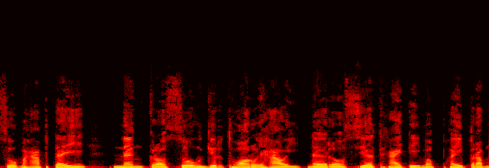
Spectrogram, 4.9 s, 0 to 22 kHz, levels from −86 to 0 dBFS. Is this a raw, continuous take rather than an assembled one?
no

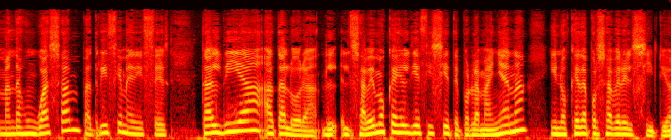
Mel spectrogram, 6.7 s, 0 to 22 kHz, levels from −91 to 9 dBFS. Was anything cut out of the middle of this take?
no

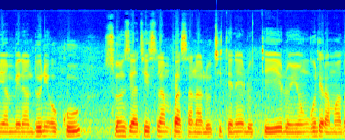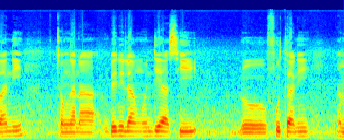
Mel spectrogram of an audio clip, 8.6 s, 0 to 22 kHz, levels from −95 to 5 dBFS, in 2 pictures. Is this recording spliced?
yes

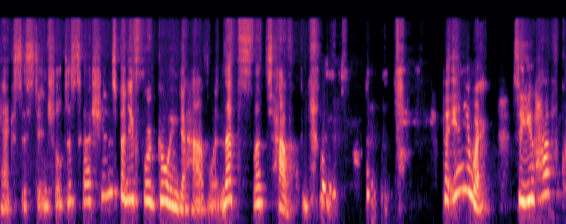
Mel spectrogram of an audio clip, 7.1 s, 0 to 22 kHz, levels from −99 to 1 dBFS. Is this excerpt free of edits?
no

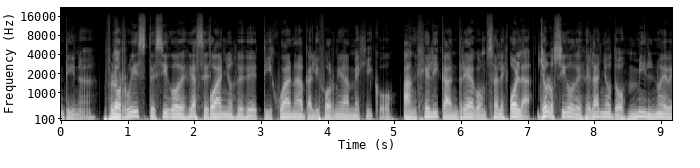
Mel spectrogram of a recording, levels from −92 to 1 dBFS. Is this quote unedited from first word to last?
no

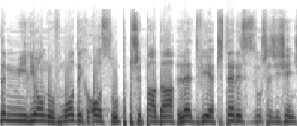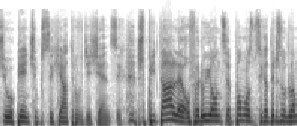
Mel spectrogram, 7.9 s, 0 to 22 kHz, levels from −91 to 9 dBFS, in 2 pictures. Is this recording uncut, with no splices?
yes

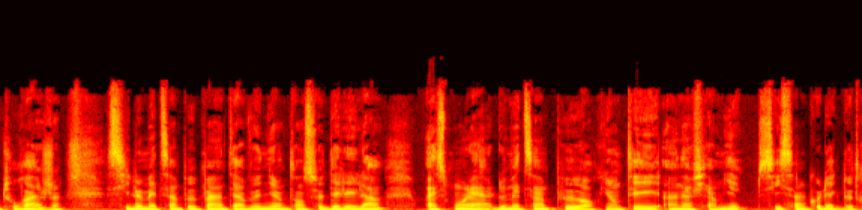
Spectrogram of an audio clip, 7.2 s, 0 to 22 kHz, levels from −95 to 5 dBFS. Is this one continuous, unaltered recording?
yes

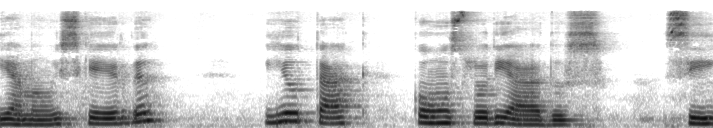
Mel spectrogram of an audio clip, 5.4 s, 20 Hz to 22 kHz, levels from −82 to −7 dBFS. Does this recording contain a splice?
no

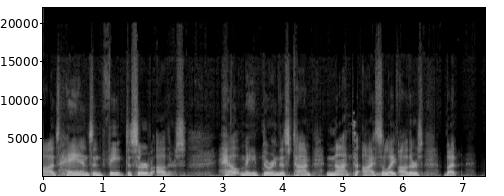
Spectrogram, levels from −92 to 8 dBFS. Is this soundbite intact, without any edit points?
no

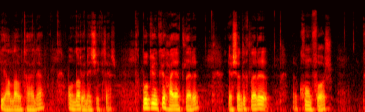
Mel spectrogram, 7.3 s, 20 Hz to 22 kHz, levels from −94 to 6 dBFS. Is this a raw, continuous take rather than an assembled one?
no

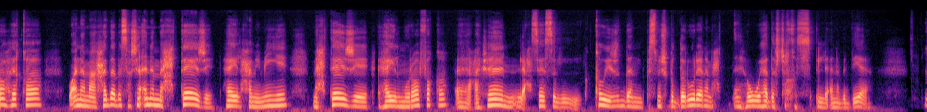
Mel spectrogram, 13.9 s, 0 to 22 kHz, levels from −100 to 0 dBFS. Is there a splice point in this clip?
yes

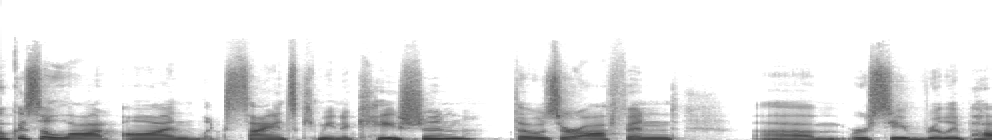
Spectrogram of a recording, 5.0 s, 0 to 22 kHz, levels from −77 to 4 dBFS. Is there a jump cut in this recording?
no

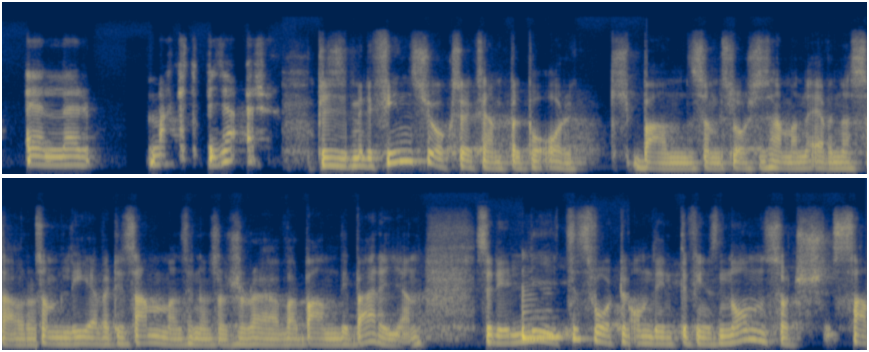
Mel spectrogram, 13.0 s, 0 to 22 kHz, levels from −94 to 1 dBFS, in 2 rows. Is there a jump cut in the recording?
yes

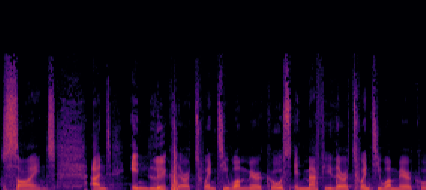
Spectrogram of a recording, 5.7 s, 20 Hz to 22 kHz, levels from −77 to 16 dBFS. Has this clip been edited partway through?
no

